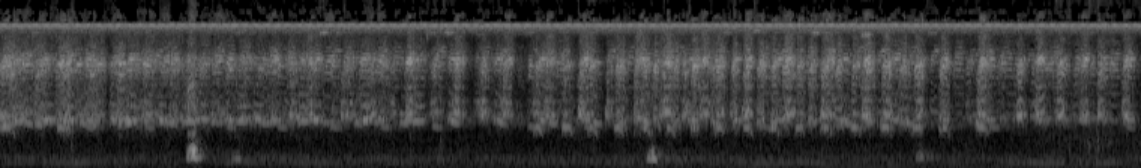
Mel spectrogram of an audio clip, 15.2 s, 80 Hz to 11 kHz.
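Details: Night chorus of many green tree frogs, Hyla cinerea, at a refuge pond on June 2, 2021: sustained overlapping nasal honking that grows denser toward the end, punctuated by a few low grunting croaks.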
